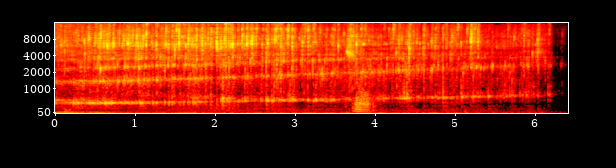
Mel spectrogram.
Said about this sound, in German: ich kann inzwischen schon hören, wann die Kanne voll ist, sozusagen. Ich muss anhand des Füllgeräuschs.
